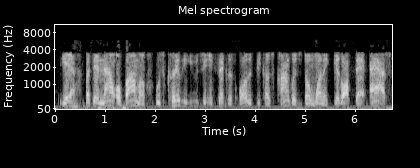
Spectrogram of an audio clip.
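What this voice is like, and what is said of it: Bronx accent. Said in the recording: “There's nothing better than a Bronx accent with that.”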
